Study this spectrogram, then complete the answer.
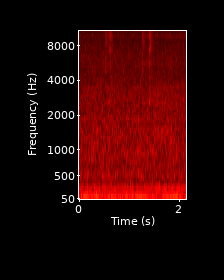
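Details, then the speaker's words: SMC DJ-52 ceiling fan with a four-spotlight kit, on a solid-state speed control at a low setting of about 0.2; a very slight, steady low hum under a soft whoosh, without buzzing; motor hum on solid-state speed control. "Sometimes SMCs just don't play well on solid state controls. You're very slight hum from it."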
